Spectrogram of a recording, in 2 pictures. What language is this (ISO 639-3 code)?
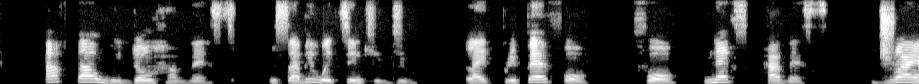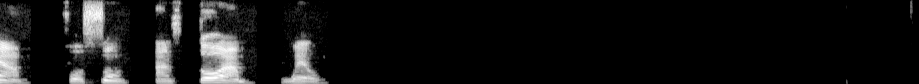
pcm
